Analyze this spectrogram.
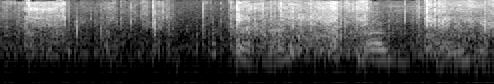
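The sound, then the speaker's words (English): Kids rip the wrapping paper off a Christmas present, making a run of crinkling, tearing bursts at uneven intervals while voices talk over the paper noise. “Help me open this up. Let's see who's Christmas for. Go ahead. You can rip it. I don't want to drop it, but we can rip it. Go ahead, rip it.”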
